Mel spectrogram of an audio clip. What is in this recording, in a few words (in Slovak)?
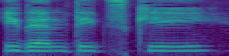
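"identicky", Slovak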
